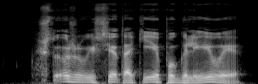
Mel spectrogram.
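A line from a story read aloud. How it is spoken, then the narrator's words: Mocking. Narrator (Russian): Насмешливо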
